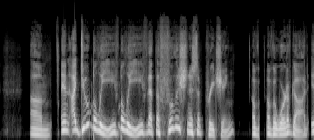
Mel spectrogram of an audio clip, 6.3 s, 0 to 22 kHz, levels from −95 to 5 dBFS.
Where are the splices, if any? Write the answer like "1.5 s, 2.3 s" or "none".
2.4 s, 5.2 s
